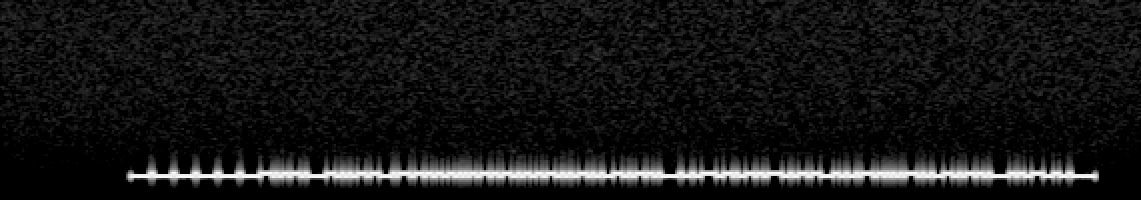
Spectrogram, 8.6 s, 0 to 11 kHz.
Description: RTTY (45.45 baud, 170 Hz shift), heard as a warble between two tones, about 1430 Hz centre. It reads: NAME IS NINA, QTH TAMPERE, LOC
